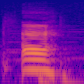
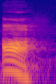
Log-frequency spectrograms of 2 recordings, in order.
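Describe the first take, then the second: First: The vowel is said as eh. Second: The vowel is said as ah. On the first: The speaker calls it wrong. "there's no eh" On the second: The speaker calls it right. "there's ah"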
